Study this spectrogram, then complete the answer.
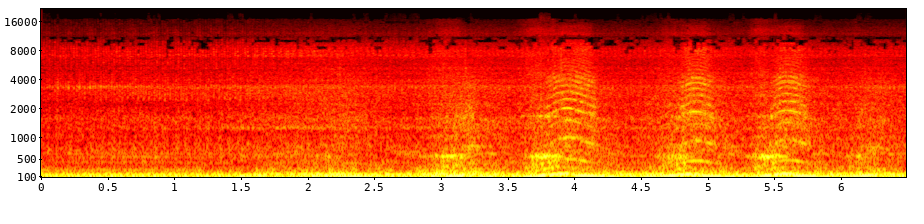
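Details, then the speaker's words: Square-body Skyline with a freshly built V8, warming up at idle. A rising and falling whine comes and goes in short swoops, attributed to the bypass funneling out; junk from the first start may remain. Intermittent whine, cause unconfirmed. "The bypass thing funnels out, so it gets randomly noisy."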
